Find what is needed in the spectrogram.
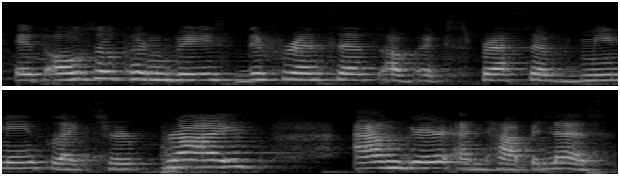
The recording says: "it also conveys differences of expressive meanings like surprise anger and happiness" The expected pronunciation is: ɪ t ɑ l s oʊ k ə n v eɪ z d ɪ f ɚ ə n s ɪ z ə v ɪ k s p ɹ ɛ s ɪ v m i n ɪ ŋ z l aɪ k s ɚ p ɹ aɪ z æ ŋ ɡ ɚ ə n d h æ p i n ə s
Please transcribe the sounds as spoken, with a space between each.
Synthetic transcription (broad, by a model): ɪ t ɑ l s oʊ k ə n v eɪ s d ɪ f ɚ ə n s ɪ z ə v ɪ k s p ɹ ɛ s ɪ v m i n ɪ ŋ s l aɪ k s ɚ p ɹ aɪ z æ ŋ ɡ ɚ ə n d h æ p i n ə s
